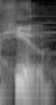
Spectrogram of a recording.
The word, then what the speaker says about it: HU: members perform daily spiritual exercises, often involving the chanting of Hugh, pronounced like the word Hugh, which they claim opens doorways to these other worldly realms.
